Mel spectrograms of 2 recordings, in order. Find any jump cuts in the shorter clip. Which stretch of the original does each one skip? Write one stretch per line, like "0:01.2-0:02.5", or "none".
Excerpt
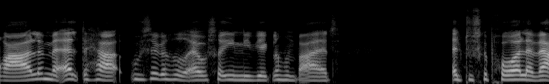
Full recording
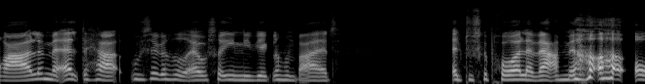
none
